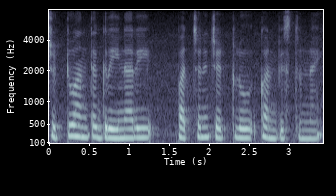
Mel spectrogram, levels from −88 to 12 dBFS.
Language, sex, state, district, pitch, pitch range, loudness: Telugu, female, Andhra Pradesh, Sri Satya Sai, 210 Hz, 195-220 Hz, -16 LUFS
